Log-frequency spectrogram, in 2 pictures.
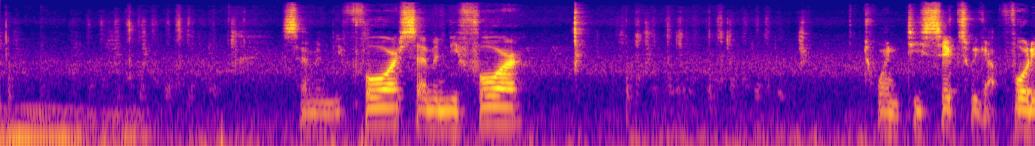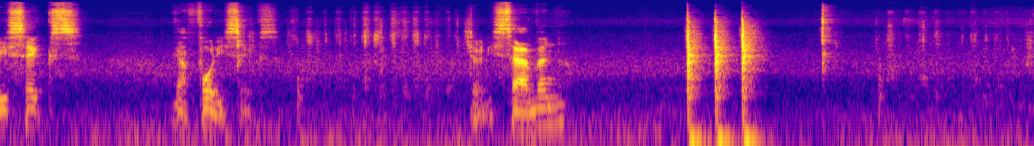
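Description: A coin scrapes across a scratch-off card.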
